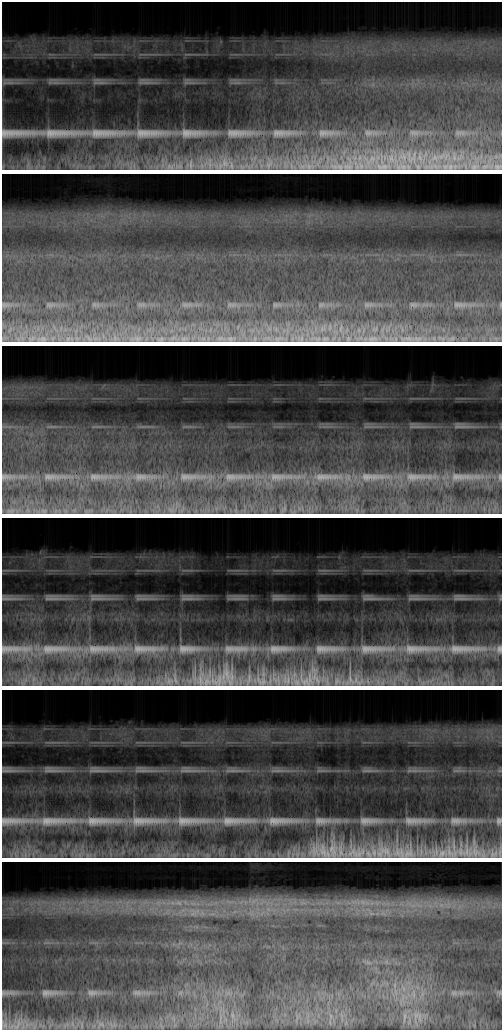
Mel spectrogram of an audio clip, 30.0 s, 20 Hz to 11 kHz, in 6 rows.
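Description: Japanese level-crossing alarm ringing its electronic bell steadily, about two strokes a second. A low rumble swells and fades between about 4 and 9 seconds in. Near the end a Shinano Railway SR1 series electric train passes, a rising rush of wheel and motor noise that nearly covers the bell.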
